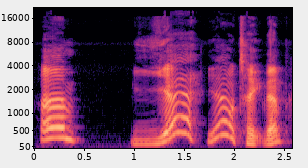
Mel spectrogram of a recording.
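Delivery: his own voice pushed high in disbelief; a squeaky, stunned yes; flustered agreement. Retold or imitated. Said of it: "And I was like".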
